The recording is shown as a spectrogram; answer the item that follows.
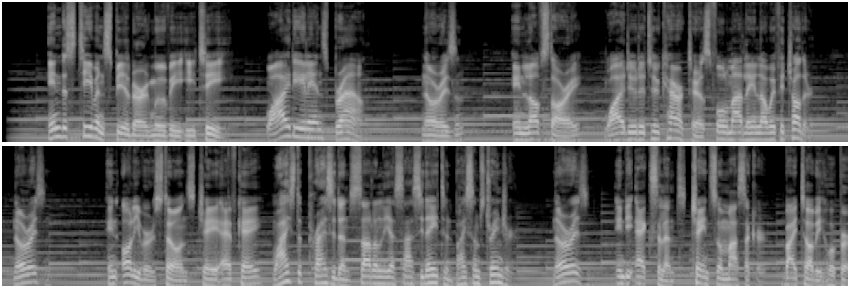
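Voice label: French English US, male, narration, accent of france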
